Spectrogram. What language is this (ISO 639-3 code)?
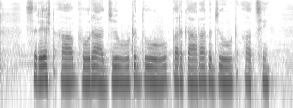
mai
